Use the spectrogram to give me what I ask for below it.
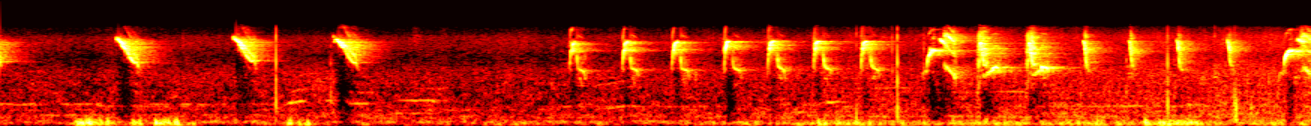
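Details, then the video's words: Long-tailed shrike (cendet) singing actively: a few spaced, sharp downslurred notes, then a fast run of similar high, clipped notes that speeds up and grows busier, over low rumbling background noise. "burung cendet gacor"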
